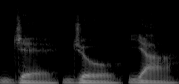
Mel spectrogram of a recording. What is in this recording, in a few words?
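"jejoya", concatenated syllables; Affixing experiment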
